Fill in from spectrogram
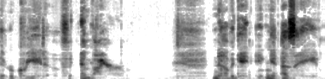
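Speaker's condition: Spasmodic dysphonia; diagnosed seven months ago

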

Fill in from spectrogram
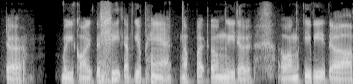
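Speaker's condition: Deafness; cannot hear well

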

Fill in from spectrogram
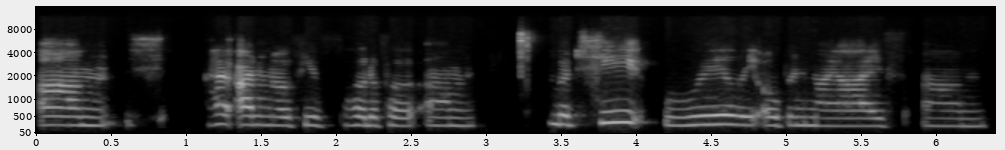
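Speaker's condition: Stuttering; long-standing stutter, cause unknown for years, attributed to autism, recently recognized; stuttering during recording, worse when nervous in social situations; bilingual Dutch-English, sometimes uses Dutch word; repeated words, prolonged sounds

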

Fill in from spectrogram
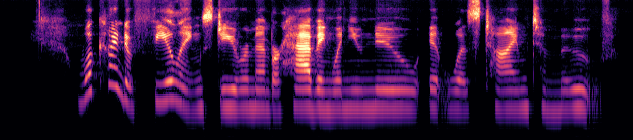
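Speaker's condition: No condition

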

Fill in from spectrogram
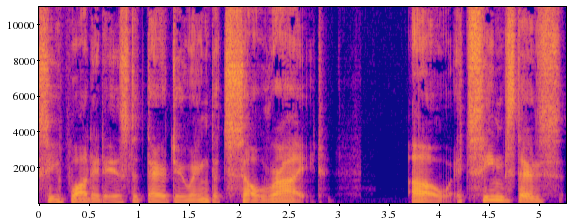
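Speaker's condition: No condition

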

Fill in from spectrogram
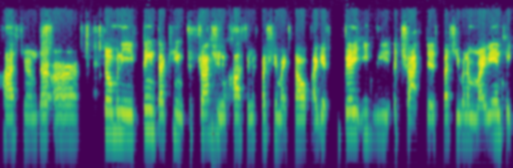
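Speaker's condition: Deaf; wears hearing aid

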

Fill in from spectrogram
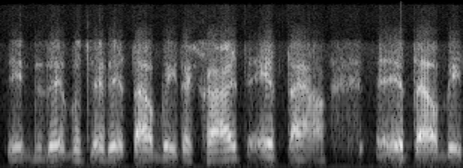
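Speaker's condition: Cerebral palsy; wheelchair user

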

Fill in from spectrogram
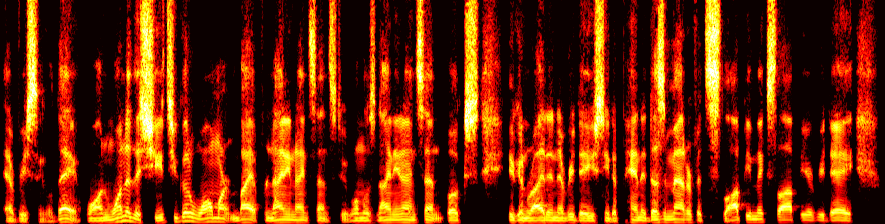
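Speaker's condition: No condition

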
